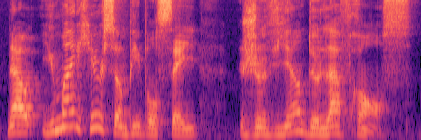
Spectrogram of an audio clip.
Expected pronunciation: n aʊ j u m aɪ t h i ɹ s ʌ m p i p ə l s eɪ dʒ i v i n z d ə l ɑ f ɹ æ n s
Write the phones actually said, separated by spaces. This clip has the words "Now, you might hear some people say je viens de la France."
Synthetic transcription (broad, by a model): n aʊ j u m aɪ t h i ɹ s ʌ m p i p l s eɪ ʒ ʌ v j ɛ d ə l ɑ f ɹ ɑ s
